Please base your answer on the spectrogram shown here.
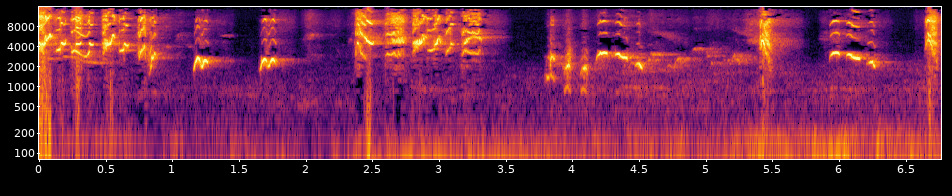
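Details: Wild-type forest-voice song of an Oriental magpie-robin: loud high scratchy bursts alternate with short clear whistles and pauses, then a varied string of chirps and slurred whistled notes.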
